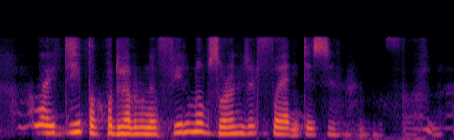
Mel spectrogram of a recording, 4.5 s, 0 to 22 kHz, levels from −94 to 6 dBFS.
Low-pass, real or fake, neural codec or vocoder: 7.2 kHz; fake; codec, 16 kHz in and 24 kHz out, 0.4 kbps, LongCat-Audio-Codec, four codebook decoder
